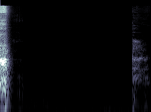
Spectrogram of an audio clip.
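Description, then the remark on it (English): A single sharp cough bursts out and cuts off abruptly as the person coughing mutes themselves mid-cough, followed by nearly two seconds of silence and then a fainter, shorter throaty sound. “I muted myself mid cough as well.”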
